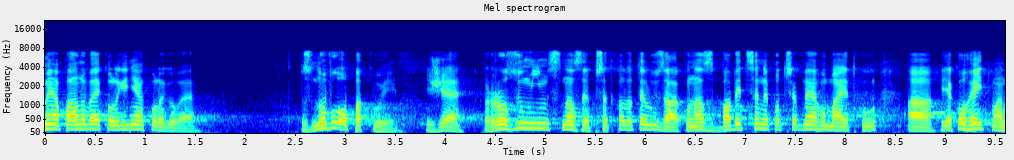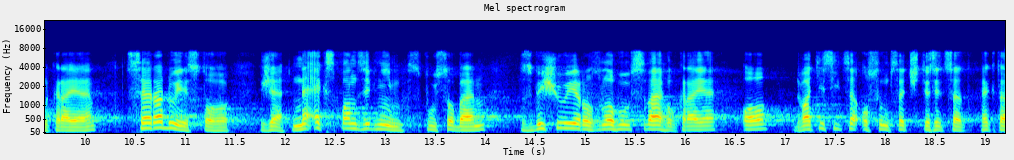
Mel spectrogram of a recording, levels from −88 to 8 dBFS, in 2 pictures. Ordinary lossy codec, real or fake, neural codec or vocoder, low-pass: Opus, 32 kbps; real; none; 7.2 kHz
